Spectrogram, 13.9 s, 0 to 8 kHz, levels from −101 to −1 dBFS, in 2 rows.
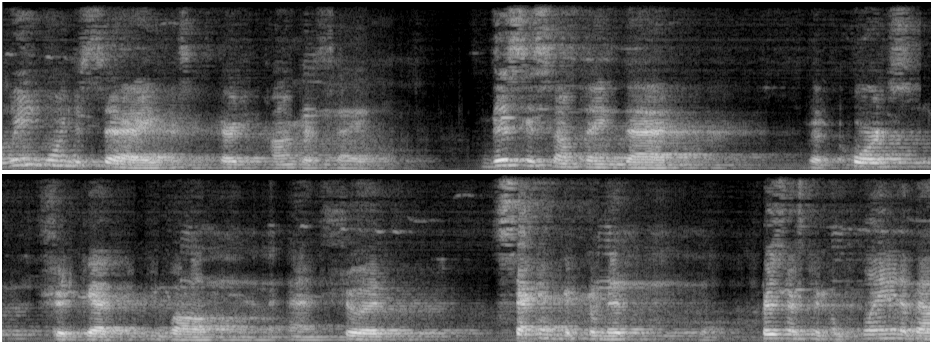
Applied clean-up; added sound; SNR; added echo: neural separator model SepFormer DNS4.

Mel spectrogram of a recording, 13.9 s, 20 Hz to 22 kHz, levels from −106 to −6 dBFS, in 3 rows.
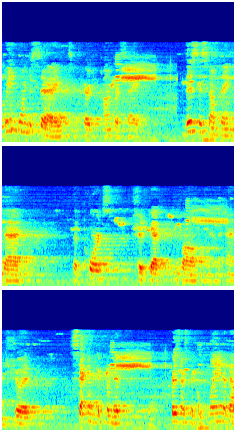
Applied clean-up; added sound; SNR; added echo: none; Chirp, tweet; 6 dB; reverberation time 2.5 s.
